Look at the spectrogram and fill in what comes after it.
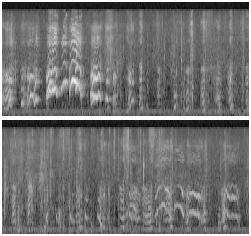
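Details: Golden Retriever pups at two weeks old, wobbly walking in the whelping box while mother Mercedes cleans and nurses them; brief squeaky whines early, then a low murmur of faint whimpers and rustling before more rising whines near the end.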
